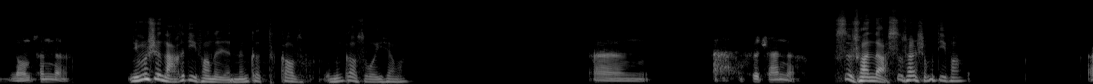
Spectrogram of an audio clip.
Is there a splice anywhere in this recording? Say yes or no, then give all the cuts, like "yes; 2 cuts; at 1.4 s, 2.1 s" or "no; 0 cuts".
no; 0 cuts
